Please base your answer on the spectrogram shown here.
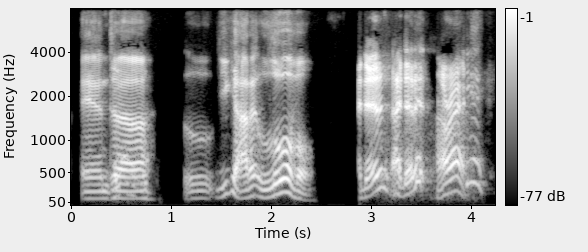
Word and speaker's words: Louisville: got to make this people usually screw up on the they want to say Ville still and it just sounds like that you do the second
